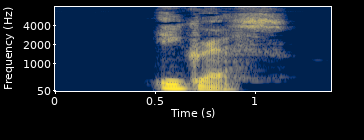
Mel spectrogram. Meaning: 1. An exit or way out 2. The process of exiting or leaving 3. The end of the transit of a celestial body through the disk of an apparently larger one
- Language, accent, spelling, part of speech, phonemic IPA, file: English, Australia, egress, noun, /ˈiːɡɹɛs/, En-au-egress.ogg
